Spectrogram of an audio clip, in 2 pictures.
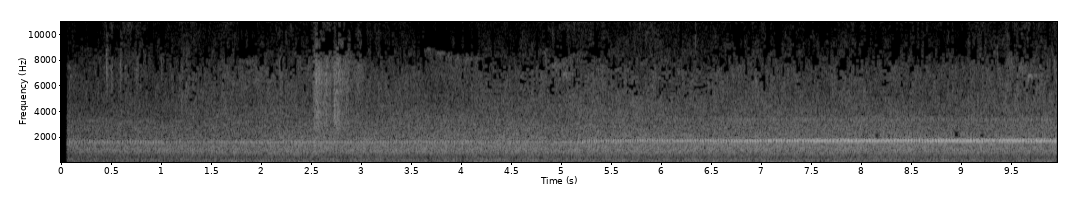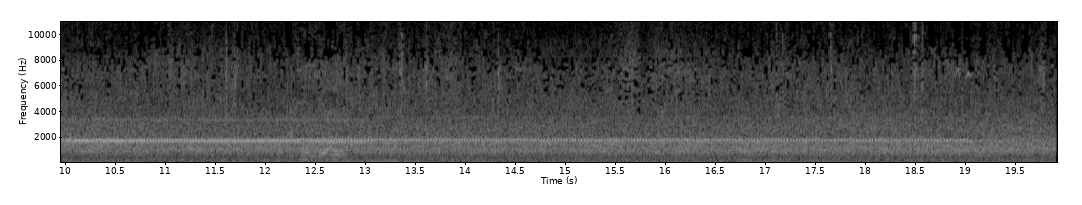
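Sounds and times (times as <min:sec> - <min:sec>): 
low rumbling background noise: 0:00.1 - 0:19.9
American toad Anaxyrus americanus giving a long high musical trill in Maryland: 0:05.2 - 0:19.2.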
